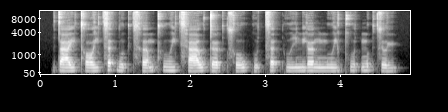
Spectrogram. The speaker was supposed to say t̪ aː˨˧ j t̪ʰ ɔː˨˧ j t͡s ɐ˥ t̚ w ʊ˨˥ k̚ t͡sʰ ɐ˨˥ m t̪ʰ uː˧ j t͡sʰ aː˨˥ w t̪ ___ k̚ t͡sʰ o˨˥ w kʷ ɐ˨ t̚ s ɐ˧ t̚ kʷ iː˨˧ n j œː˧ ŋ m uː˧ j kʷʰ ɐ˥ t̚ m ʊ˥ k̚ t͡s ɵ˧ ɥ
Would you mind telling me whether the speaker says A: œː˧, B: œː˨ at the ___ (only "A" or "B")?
B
